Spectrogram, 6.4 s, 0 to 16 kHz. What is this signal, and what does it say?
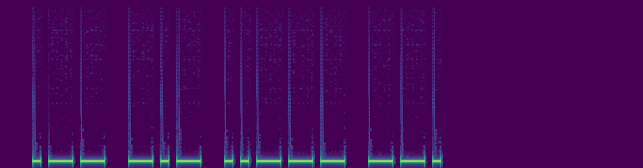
Morse code, heard as a keyed tone, about 15 wpm, 700 Hz. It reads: WK2G
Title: USA Call Signs - 4 Characters - Repeated 3x - 15wpm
